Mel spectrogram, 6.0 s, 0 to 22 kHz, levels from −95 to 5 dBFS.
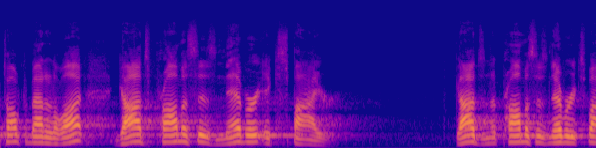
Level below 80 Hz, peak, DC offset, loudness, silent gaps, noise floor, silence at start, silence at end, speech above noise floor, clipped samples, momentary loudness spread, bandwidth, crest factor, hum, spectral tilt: -88 dBFS; -14 dBFS; under 0.1%; -30 LUFS; none; -83 dBFS; 0 s; 0 s; 53 dB; under 0.1%; 7 LU; 9.4 kHz; 16 dB; none; -7.5 dB/octave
